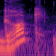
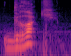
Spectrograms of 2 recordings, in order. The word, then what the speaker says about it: Grok: L'autre, on le prononce Grok. – Grok.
